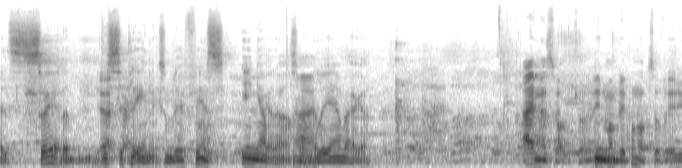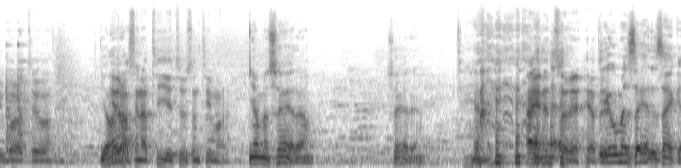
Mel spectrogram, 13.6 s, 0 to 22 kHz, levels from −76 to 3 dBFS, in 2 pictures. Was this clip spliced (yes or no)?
yes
